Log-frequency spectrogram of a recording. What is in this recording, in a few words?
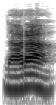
"나라", Korean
